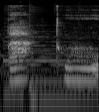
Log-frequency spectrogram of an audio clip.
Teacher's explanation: Cara pembentukannya kedua bibir menutup rapat dan pita suara bergetar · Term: huruf B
